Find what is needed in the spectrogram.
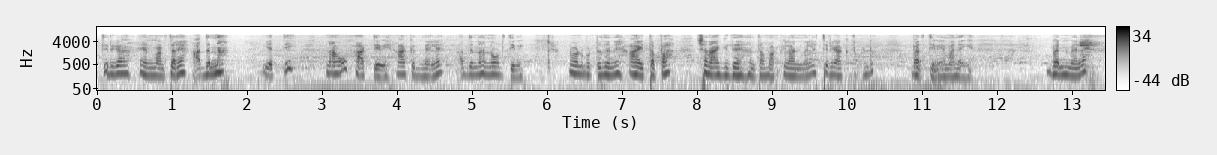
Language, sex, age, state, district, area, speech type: Kannada, female, 60+, Karnataka, Mysore, rural, spontaneous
